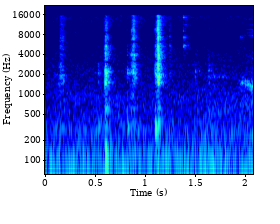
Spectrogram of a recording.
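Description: A few faint, short clicks, the loudest a little past a second in.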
